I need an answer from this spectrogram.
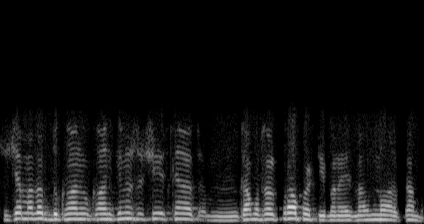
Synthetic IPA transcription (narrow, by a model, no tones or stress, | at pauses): sut͡ʃʰɐmɐt̪lɐb̚d̪ukaːnukaːnkinusut͡ʃʰiːzkɐnɐkɐmɐɾsɐlpɾaːpɐɾʈibɐnɐimɐt̪lɐbnaːɾkɐm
